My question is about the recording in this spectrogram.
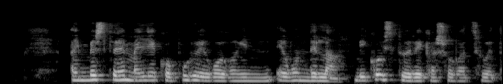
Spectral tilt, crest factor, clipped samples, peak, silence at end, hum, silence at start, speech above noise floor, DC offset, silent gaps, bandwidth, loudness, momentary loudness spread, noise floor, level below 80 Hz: -5.5 dB/octave; 16 dB; under 0.1%; -8 dBFS; 0.05 s; none; 0.7 s; 30 dB; under 0.1%; none; 8 kHz; -24 LUFS; 8 LU; -53 dBFS; -72 dBFS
